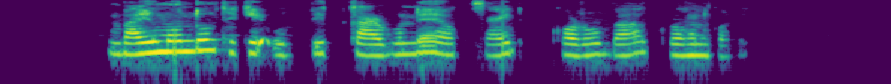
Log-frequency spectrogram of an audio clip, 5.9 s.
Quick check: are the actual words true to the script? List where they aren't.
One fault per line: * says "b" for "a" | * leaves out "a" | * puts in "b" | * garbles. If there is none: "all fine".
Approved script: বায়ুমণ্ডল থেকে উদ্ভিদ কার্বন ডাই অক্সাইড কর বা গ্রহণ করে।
all fine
